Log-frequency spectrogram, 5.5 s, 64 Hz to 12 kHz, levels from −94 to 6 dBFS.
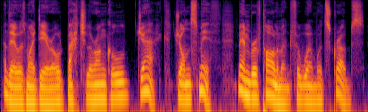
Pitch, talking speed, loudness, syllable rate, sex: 115 Hz, 175 wpm, -16 LUFS, 5.0 syllables/s, male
